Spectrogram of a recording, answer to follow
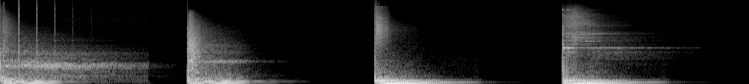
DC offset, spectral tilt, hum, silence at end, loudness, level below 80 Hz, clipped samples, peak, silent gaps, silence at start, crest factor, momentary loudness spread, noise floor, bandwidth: under 0.1%; -5 dB/octave; none; 0.9 s; -16 LUFS; -18 dBFS; under 0.1%; 0 dBFS; 3.32-3.74 s, 5.51-5.62 s; 0 s; 16 dB; 20 LU; -73 dBFS; 16.5 kHz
